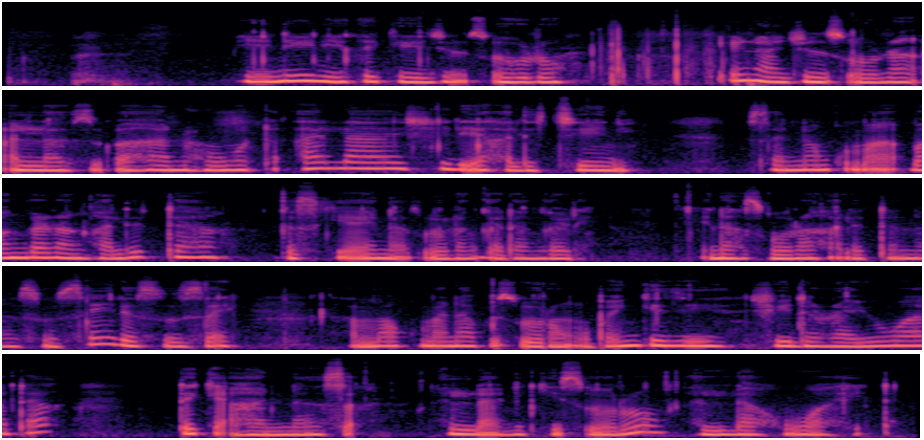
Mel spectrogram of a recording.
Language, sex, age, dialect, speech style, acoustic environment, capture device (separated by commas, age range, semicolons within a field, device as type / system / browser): Hausa, female, 25-34, Nigeria - Nigerian Standard, happy; excited, nature, mobile / Linux / Chrome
